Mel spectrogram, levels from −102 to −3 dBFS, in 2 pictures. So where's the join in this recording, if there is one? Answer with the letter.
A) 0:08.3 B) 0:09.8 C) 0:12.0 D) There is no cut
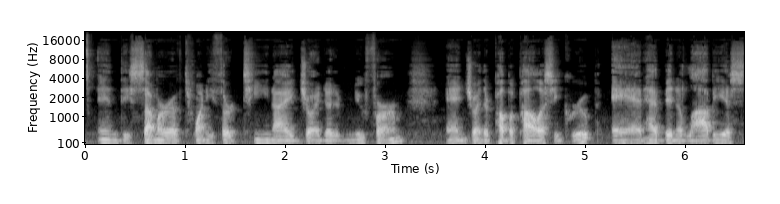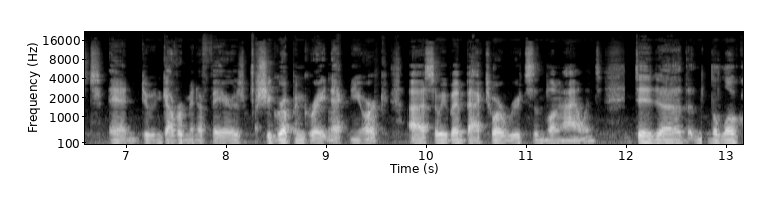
A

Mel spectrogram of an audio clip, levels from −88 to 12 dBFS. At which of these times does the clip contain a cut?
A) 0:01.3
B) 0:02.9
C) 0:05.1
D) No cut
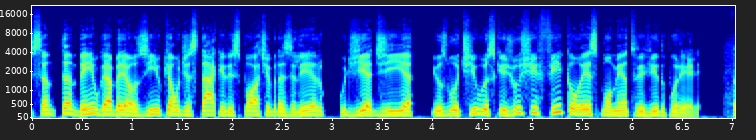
B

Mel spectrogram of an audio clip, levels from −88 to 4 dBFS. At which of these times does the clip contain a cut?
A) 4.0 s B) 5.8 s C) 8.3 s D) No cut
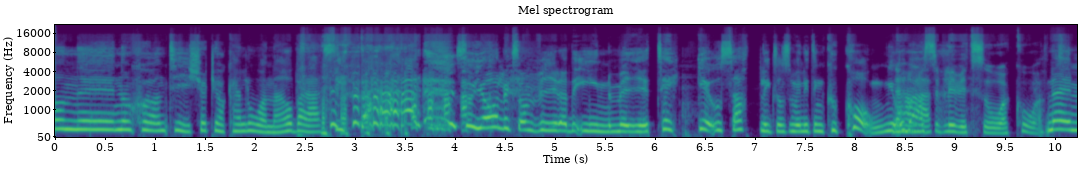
D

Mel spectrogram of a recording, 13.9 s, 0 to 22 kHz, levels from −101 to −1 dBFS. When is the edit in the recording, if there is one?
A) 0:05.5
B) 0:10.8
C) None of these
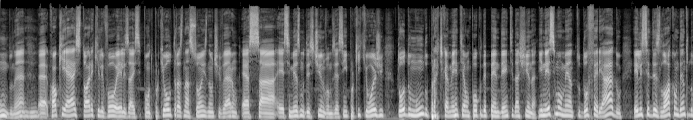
B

